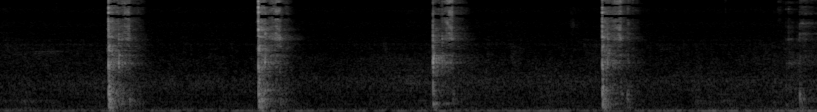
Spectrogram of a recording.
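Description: Four light, sharp knocks against a small metal saucepan, about one every second and a half, as a cake pop is dipped and turned in melted white chocolate.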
